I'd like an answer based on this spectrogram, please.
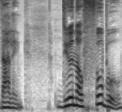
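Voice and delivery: put-on English spoken with a Lebanese accent. Retelling what a man asked the speaker at about twelve: Lebanese accent. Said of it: "he came to me in his Lebanese accent".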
